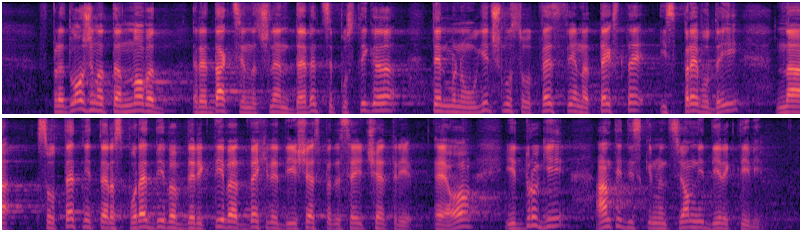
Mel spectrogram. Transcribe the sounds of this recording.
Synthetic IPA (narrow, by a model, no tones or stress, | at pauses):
fpɾɛd̪lˠɔʒɛnət̪ənɔvəɾɛd̪akt̪sijənɐt͡ʃlɛnd̪ɛvɛt̪sɛpost̪iɡət̪ɛɾminolˠoɡʲit͡ʃnosəot̪vɛt̪st̪viɛnɐt̪ɛkst̪əispɾɛvod̪əi | nɐsəot̪vɛt̪nit̪ɛɾəspoɾɛd̪̚bivɐvd̪iɾɛk̚t̪ivəd̪vɛxiʎʲɐd̪iːʃɛspɛd̪ɛsɛit͡ʃɛt̪ɾḭ | ɛɔid̪ɾuɡʲia̰nt̪id̪iskɾɛminɐt̪siɔnːid̪iɾɛk̚t̪ivḭ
